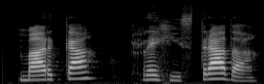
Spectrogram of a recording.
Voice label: marca registrada, Spanish; learn spanish

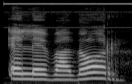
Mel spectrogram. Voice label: "elevador", Spanish

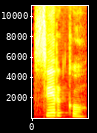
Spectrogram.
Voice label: "circo", Spanish; learn spanish

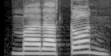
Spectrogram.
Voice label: "maraton", Spanish; vocabulary; learn spanish

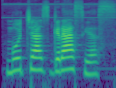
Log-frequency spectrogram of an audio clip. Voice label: "muchas gracias" Spanish; travel; learn spanish

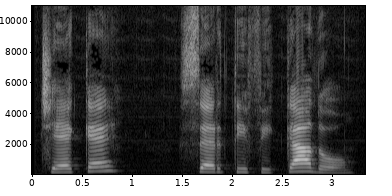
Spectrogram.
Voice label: "cheque certificado", Spanish; banking vocabulary

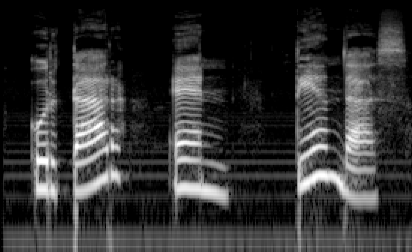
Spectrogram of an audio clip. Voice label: "hurtar en tiendas", Spanish

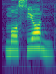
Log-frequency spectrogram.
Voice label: "mocion" Spanish; legal terms; learn spanish

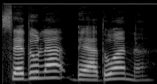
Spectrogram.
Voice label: "cedula de aduana", Spanish

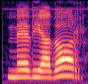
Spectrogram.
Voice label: "mediador", Spanish; human resources terminology; learn spanish

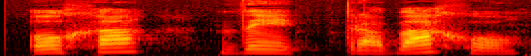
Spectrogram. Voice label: "hoja de trabajo", Spanish

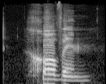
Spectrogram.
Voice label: "joven", Spanish

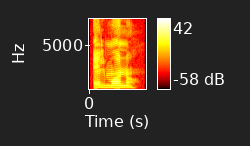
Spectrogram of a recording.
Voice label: "mono", Spanish; spanish for children; learn spanish

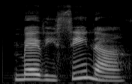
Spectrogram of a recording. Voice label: "medicina", Spanish

